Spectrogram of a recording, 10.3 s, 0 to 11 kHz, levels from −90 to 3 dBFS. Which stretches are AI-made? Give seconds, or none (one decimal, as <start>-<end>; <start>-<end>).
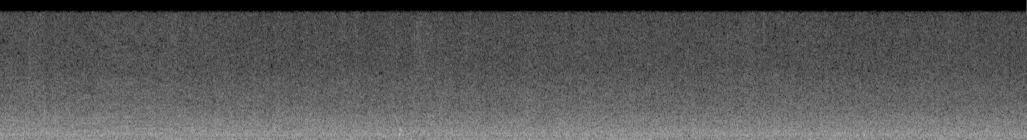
0.7-1.9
